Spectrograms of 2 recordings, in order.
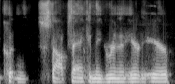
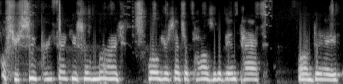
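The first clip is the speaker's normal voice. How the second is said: grateful parents; 8 semitones higher than usual. Retold or imitated. Dave's parents thanking warmly.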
